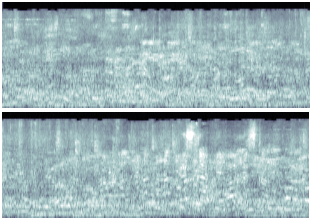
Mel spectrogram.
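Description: Several people talking at once: an indistinct babble of overlapping conversation.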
